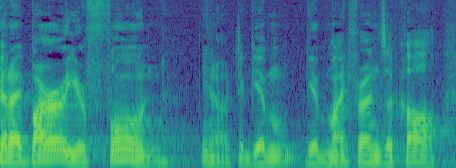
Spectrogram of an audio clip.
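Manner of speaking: plain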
